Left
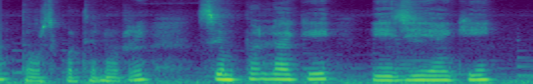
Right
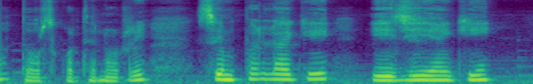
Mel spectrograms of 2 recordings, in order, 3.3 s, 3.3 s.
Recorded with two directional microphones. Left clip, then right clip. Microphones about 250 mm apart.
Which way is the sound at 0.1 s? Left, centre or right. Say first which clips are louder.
Right 9 dB; right.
